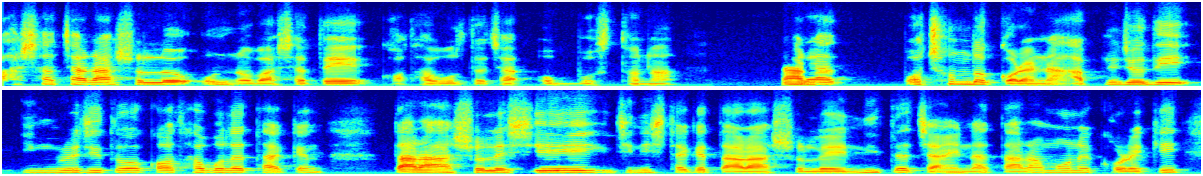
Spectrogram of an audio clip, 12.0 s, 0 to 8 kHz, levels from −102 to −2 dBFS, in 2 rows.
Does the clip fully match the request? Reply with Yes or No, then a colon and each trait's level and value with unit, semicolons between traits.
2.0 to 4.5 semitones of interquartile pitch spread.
No: average, 5.0 semitones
